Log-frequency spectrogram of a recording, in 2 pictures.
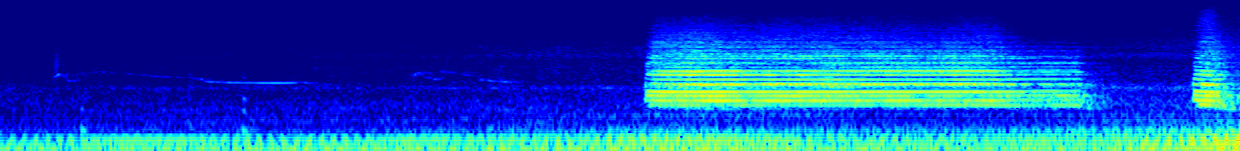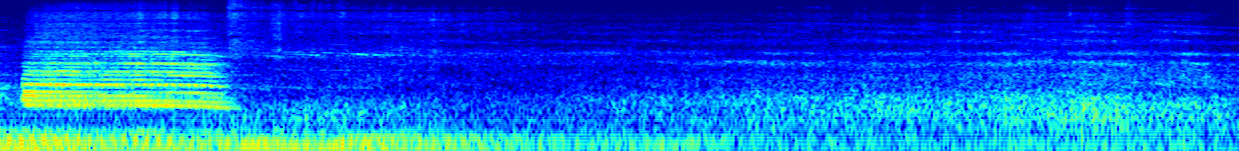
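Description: An Amtrak GE Genesis passenger locomotive sounds its horn for a grade crossing as it approaches over a low rumble: a long blast, a short one and a final long one, the end of the standard crossing signal. Then the passenger train passes close by, with steel wheels rushing on the rails and a clickety-clack of the cars.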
